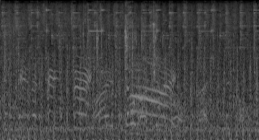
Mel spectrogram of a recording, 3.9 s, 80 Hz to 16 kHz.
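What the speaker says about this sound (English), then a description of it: "They have a helicopter." A helicopter in the video game Far Cry 4 gives a steady, thudding rotor chop throughout, mixed with game effects and a voice talking over it.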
